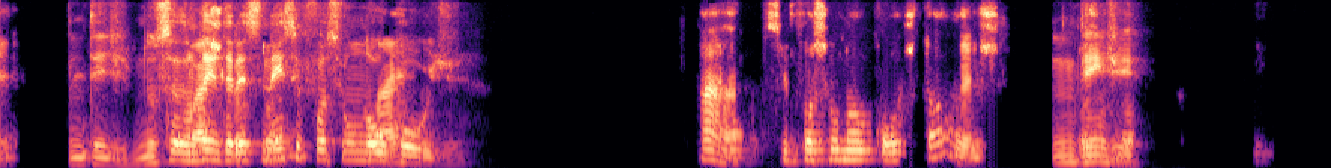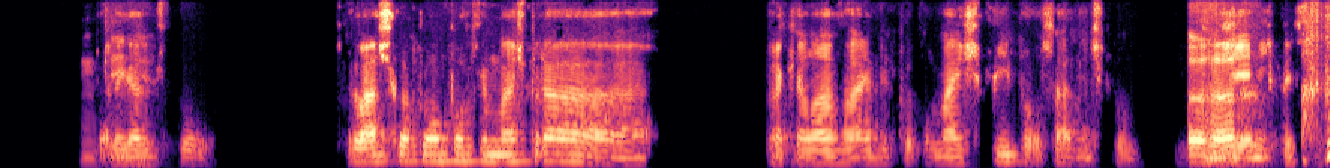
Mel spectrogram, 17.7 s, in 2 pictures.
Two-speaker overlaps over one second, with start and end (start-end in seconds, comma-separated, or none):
1.0-2.8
